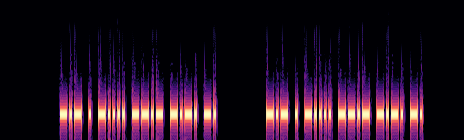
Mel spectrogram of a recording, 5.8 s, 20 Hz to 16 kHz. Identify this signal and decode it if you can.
Morse code, heard as a keyed tone, about 37 wpm, 700 Hz. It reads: KE6QCN KE6QCN
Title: USA Call Signs - 6 Characters - Repeated 2x - 40wpm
